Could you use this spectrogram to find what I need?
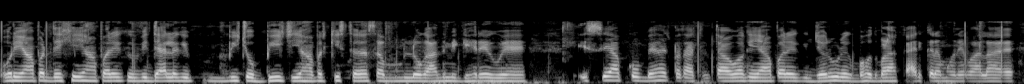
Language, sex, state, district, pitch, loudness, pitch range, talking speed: Hindi, male, Bihar, Jamui, 160 Hz, -17 LUFS, 155-170 Hz, 220 wpm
